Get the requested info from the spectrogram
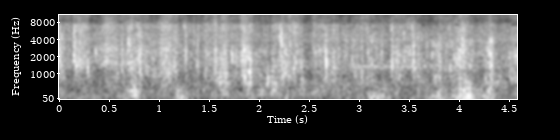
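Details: Pigs grunt on a countryside farm (roça): dense, scratchy, snorting bursts repeated every half second or so, with a few deeper grunts near the end.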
